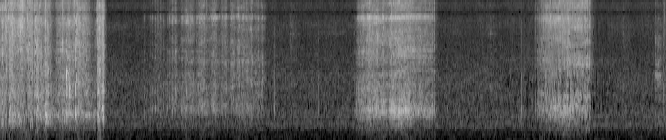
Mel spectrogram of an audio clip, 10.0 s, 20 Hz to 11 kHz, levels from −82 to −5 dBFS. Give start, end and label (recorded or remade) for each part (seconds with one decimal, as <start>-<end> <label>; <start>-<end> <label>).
0.0-7.6 recorded; 7.6-9.2 remade; 9.2-10.0 recorded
